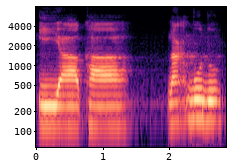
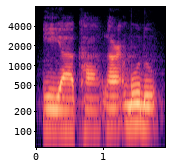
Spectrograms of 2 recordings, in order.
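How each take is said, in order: First: The vowel after the k is drawn out long. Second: The vowel after the k is kept short. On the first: The speaker calls it wrong. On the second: The speaker calls it right.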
